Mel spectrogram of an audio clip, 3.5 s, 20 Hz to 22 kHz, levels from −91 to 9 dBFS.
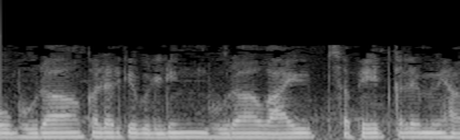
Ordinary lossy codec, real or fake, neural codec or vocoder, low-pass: MP3, 24 kbps; real; none; 7.2 kHz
